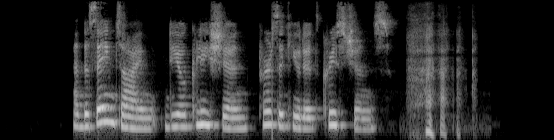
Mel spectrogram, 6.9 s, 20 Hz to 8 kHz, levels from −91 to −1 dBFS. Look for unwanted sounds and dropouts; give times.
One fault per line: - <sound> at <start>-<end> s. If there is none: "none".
- laugh at 5.1-6.0 s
